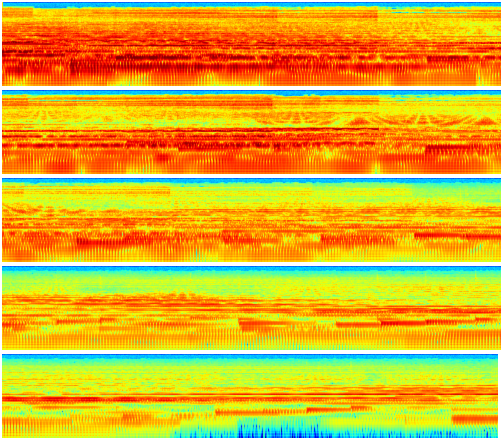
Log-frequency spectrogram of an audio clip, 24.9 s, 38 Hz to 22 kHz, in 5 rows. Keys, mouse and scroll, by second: 1.0 super+z, 17.5 shift+d, 19.6-24.9 drag.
